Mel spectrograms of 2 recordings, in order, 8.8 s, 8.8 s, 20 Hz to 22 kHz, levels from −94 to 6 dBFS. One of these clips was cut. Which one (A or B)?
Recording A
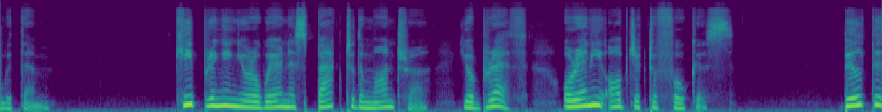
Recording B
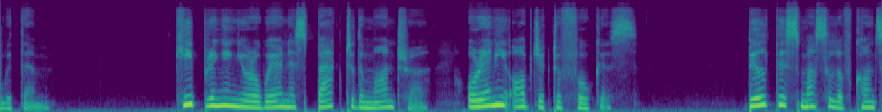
B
